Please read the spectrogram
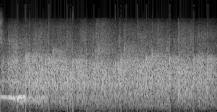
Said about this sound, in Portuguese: Os alunos estavam tão animados que essa professora foi recebida com aplausos.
